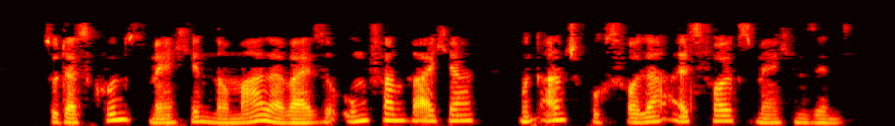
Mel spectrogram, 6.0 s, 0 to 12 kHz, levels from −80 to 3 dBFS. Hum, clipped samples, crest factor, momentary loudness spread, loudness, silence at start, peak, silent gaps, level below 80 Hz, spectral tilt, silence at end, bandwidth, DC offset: none; under 0.1%; 22 dB; 9 LU; -25 LUFS; 0.3 s; -4 dBFS; none; -56 dBFS; -5 dB/octave; 0.3 s; 6.6 kHz; under 0.1%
